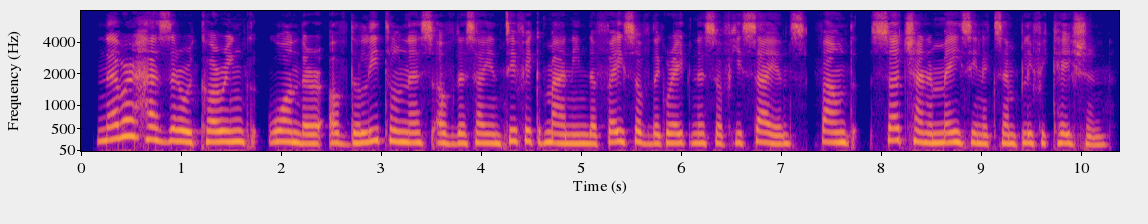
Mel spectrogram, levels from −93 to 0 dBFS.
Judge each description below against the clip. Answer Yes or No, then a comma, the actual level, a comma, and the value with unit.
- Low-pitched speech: No, high, 205 Hz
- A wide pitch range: No, average, 2.8 semitones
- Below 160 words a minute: Yes, average, 150 wpm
